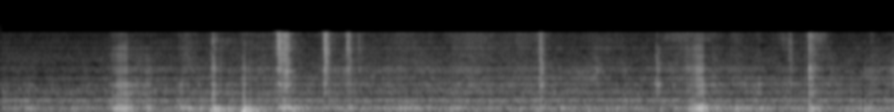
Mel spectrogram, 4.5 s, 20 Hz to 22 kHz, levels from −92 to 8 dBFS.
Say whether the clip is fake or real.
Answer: fake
